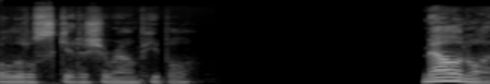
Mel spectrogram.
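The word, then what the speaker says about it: Malinois: Malininoa. That's it. That's how you say it. Malininoa.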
